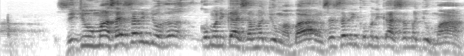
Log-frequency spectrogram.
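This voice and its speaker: With audible room echo, a man talks at a very fast pace in an extremely high pitch with lively intonation. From Mandar, West Sulawesi, Indonesia. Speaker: caller in online religious debate room. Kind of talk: casual debate chat.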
